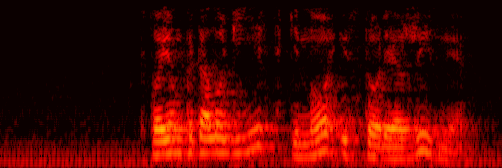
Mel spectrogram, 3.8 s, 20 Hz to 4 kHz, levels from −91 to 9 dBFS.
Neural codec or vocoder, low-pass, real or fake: none; 3.6 kHz; real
